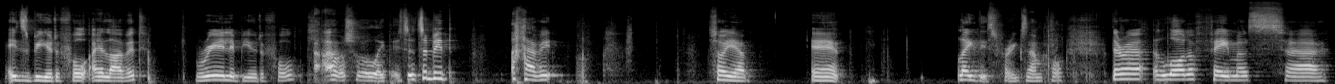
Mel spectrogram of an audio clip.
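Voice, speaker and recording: Young adult woman, Russian first language; relaxed, rambling video host tone, filler-heavy. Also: mid-range voice. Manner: chatty, filler-heavy, frequent "like". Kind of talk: casual book review to camera.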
